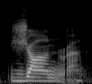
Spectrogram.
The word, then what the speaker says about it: genre: So you can use like or love to talk about your favorite artists or to talk about your favorite genre. Genre is the pronunciation of this word.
